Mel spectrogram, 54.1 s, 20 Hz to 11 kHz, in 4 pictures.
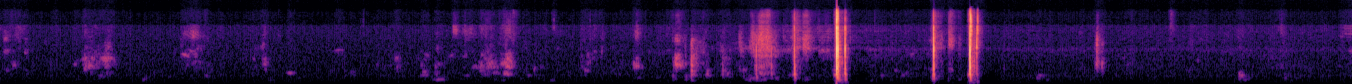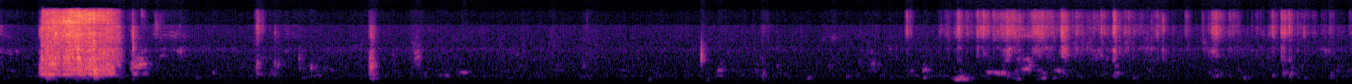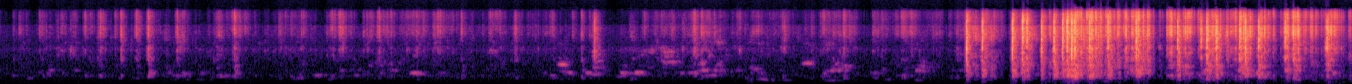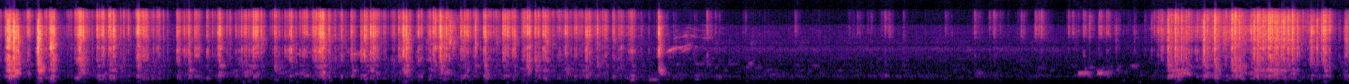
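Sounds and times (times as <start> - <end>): fireworks crackling and popping: 6.7 - 8.5, 9.3 - 9.8, 13.9 - 15.0, 22.6 - 47.8, 48.5 - 54.0.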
